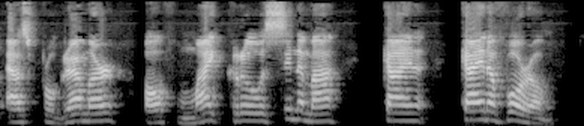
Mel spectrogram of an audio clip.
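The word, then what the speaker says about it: Kineforum: programmer of Micro Cinema Kina Forum. Am I pronouncing it correctly? I hope so. It's pronounced Kinoforum. Kine Forum.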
